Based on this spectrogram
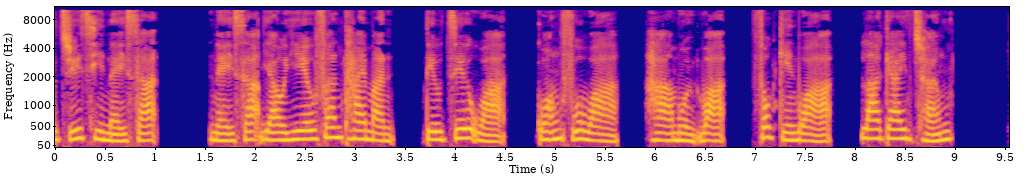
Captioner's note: Cantonese; Hokkien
